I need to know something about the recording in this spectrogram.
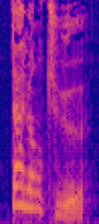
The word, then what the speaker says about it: talentueux: Talentueux. Final X not pronounced. Then you get this U together. Then TU. Tueux.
